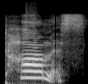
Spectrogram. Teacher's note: When male names were multisyllabic, stress tended to fall on the first syllable like in Thomas.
